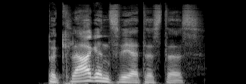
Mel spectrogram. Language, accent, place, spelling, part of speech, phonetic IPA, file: German, Germany, Berlin, beklagenswertestes, adjective, [bəˈklaːɡn̩sˌveːɐ̯təstəs], De-beklagenswertestes.ogg
- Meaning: strong/mixed nominative/accusative neuter singular superlative degree of beklagenswert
